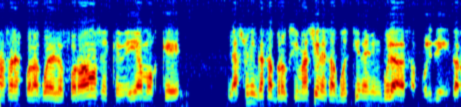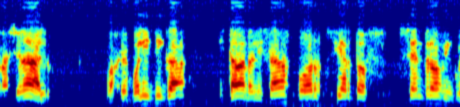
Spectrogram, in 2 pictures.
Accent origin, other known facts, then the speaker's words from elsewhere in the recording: Buenos Aires, Argentina; Pero más que todo, debido a que la mayoría somos de Buenos Aires, hemos realizado los seminarios aquí.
